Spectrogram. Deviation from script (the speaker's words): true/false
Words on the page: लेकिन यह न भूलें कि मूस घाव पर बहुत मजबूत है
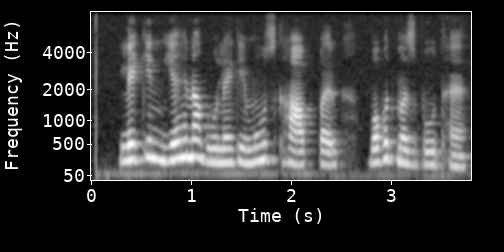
false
